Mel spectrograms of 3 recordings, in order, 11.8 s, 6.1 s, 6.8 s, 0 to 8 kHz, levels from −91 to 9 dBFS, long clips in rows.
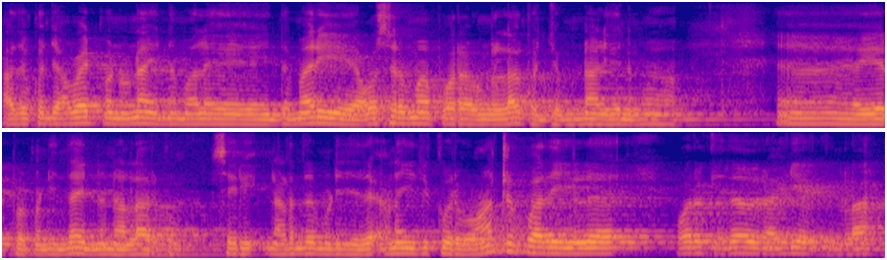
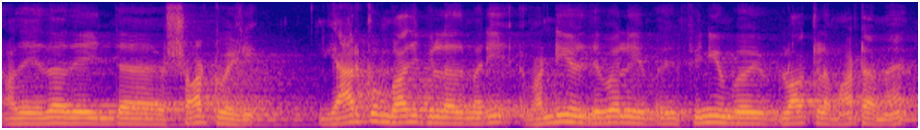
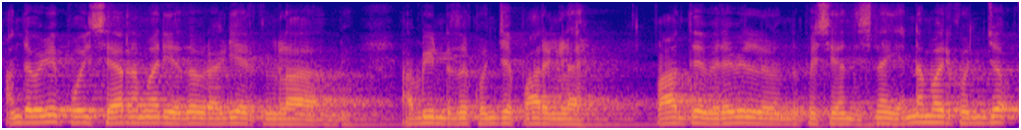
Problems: none marked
